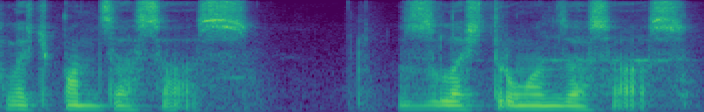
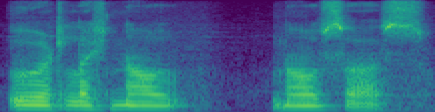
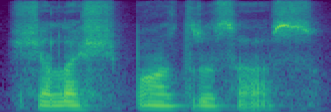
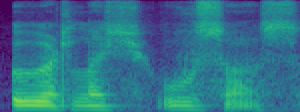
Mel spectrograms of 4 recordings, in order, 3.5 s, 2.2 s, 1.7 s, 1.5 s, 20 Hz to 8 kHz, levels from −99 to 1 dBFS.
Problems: none marked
